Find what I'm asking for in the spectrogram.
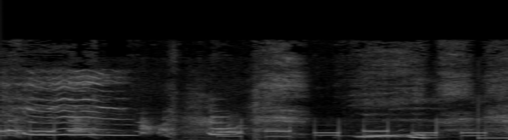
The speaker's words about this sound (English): Let's dial her back, please. Let's call her back.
